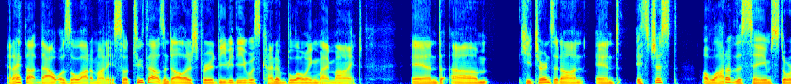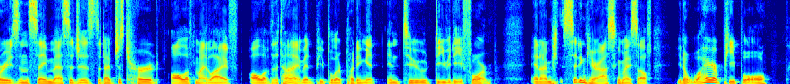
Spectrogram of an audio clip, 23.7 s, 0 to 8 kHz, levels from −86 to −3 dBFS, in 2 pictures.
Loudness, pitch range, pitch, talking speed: -23 LUFS, 80-115 Hz, 100 Hz, 175 wpm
